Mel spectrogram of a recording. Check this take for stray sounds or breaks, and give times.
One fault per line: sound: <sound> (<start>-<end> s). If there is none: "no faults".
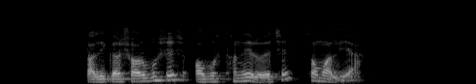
no faults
